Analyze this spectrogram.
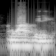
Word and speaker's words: Pahlavi: Is it pronounced Pahlavi, Hubbard? Yeah, Palavi, Palavi.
